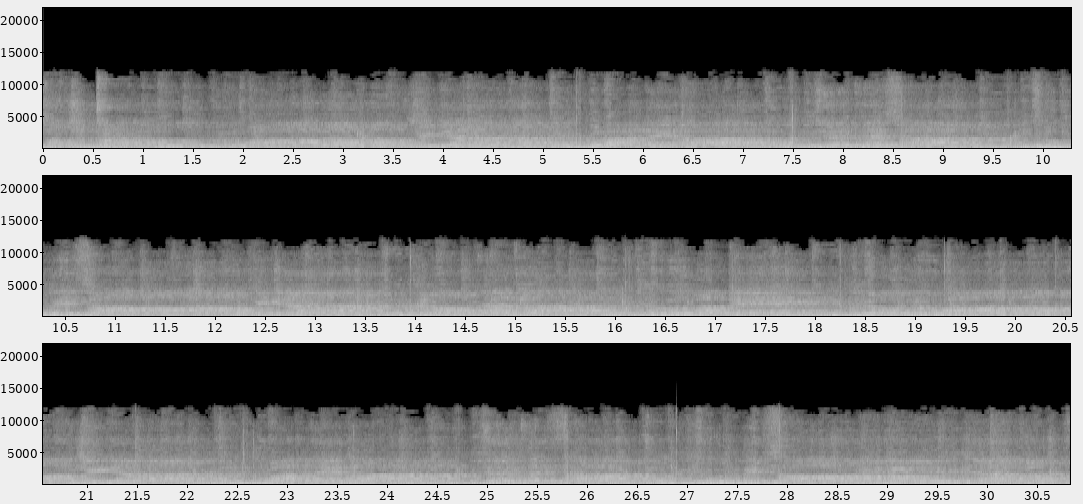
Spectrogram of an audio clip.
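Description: Live gospel choir singing in phrases about two seconds long, with instrumental accompaniment keeping a steady beat.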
